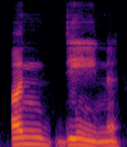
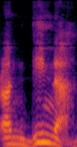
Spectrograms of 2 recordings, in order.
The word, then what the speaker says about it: Undine: streaming on apple tv undine or undina if you're gonna pronounce it like uh the diver does uh okay uh oslo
